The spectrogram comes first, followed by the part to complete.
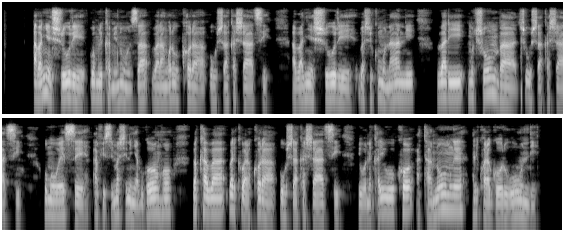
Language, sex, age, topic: Rundi, male, 36-49, education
